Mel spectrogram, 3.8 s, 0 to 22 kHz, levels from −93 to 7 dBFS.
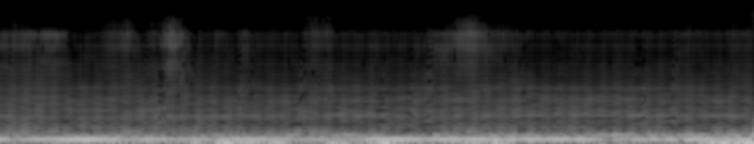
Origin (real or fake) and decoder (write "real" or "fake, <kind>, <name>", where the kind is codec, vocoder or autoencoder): fake, vocoder, BigVGAN v2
